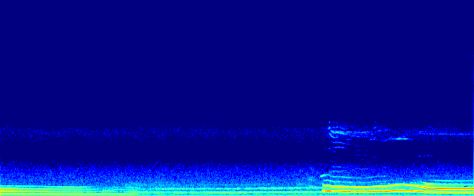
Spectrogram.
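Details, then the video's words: Wolves howling at midnight: a long, low, smooth howl slowly drops, then a second, louder and higher voice joins, wavering upward and falling back. No other sounds. "Wilk wyje o północy"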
